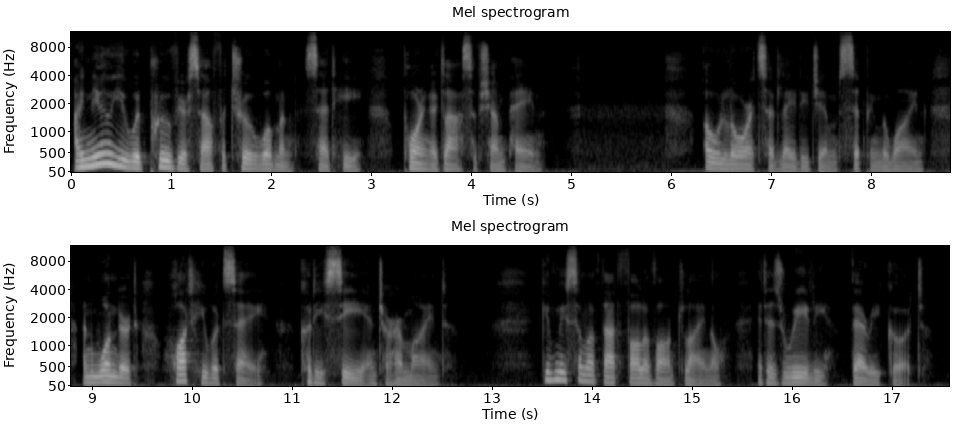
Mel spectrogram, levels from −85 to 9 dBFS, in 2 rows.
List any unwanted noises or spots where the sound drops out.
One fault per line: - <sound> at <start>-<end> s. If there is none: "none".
none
